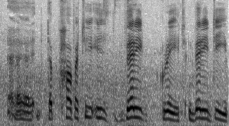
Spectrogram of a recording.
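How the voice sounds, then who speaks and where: A fairly slow pace in a Kerry accent, over noticeable background noise. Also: woman. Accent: Irish (Kerry). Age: 70s. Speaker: nun. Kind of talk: casual interview.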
